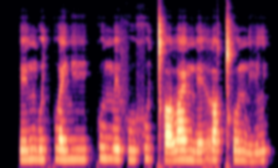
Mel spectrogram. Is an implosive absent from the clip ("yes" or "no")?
yes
